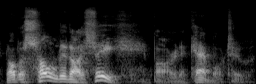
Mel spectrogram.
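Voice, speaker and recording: A man acting in a radio drama as a chatty, plain-spoken Victorian police constable with a London accent, rambling colloquially in a husky voice. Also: on the low side, huge pitch swings, a little fast, full character voice. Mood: chatty, confiding.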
